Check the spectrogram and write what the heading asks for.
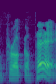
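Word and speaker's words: prokope (προκοπή): See the little accent on the end? That means you go prokope.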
